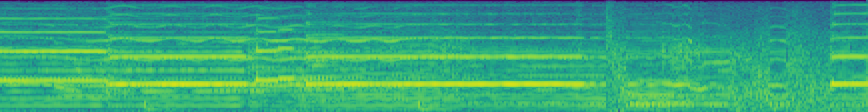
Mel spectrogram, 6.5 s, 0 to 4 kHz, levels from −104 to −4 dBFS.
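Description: At 4.55, 5.48 and 5.9 s the sound gives way to steady, featureless noise for 150, 300 and 330 ms, likely sound dropped by the voice detector. Unlike packet-loss gaps, nothing stutters, clicks or repeats.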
